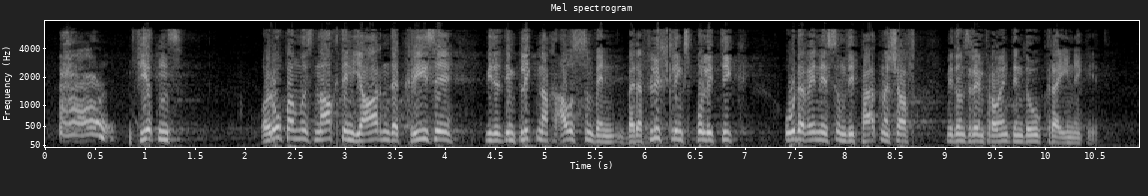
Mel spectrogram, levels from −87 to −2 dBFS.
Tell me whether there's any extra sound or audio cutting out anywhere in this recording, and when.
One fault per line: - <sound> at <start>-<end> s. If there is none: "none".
- throat clearing at 0.1-0.7 s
